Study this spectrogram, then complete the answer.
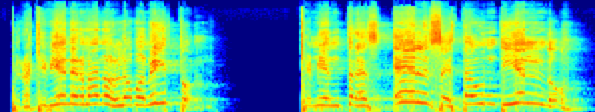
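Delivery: high-pitched, driving sermon delivery; impassioned preaching. Real, not acted. Preacher telling the congregation how Peter walked to Jesus, impassioned preaching. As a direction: preach it with full conviction.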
